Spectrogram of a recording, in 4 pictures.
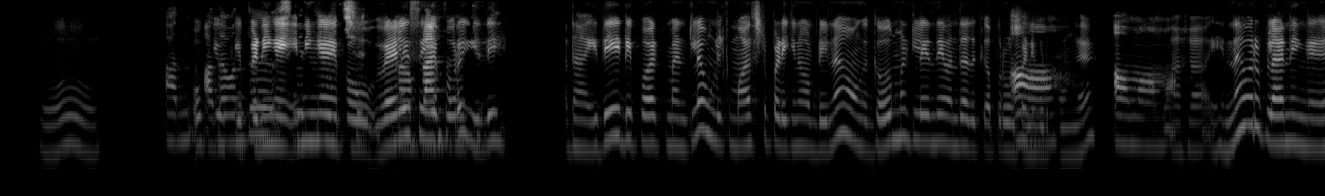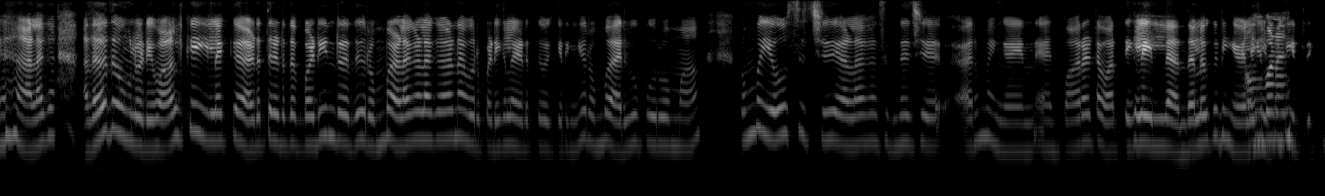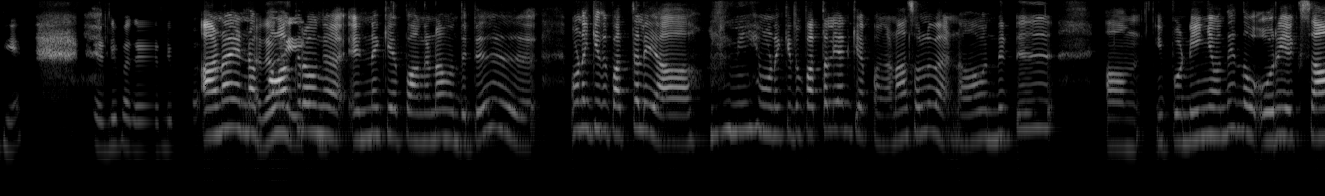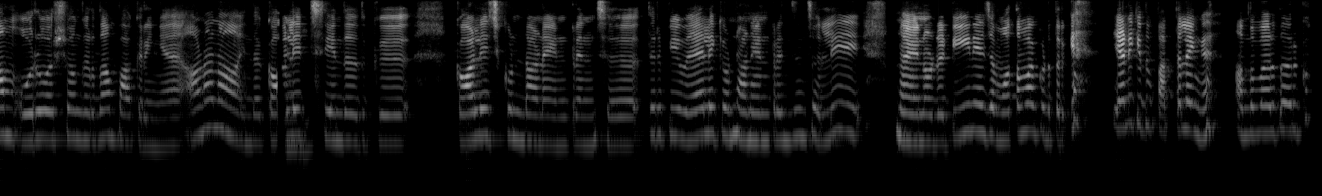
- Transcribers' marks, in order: chuckle; in English: "டிபார்ட்மெண்டில"; in English: "மாஸ்டர்"; in English: "அப்ரூவல்"; laughing while speaking: "ஆஹா! என்ன ஒரு பிளானிங் அழகா"; in English: "பிளானிங்"; other noise; laughing while speaking: "பாராட்ட வார்த்தைகளே இல்ல! அந்த அளவுக்கு நீங்க வேலைகள் பண்ணீட்டு இருக்கீங்க"; laughing while speaking: "நீ உனக்கு இது பத்தலையான்னு கேட்பாங்க. நான் சொல்லுவேன்"; in English: "என்ட்ரன்ஸ்"; in English: "என்ட்ரன்ஸ்ன்னு"; in English: "டீனேஜ"; laughing while speaking: "மொத்தமா குடுத்திருக்கேன். எனக்கு இது பத்தலங்க. அந்த மாரி தான் இருக்கும்"
- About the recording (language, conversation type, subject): Tamil, podcast, உங்கள் வாழ்க்கை இலக்குகளை அடைவதற்கு சிறிய அடுத்த படி என்ன?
